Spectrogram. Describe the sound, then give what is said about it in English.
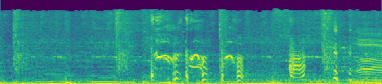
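A cough, then a fart, set against a steady low rumble like an idling engine, with a few squeaky, wavering tones near the end. “The cough that results in a fart.”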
